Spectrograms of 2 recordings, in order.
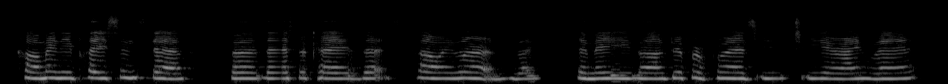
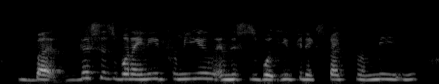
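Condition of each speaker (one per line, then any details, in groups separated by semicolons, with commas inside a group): Cerebral palsy; processing disorder, hard to follow fast talkers; surgery two years ago, physical therapy ten years
No condition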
